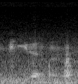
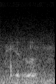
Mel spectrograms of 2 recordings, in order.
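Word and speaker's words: Petersen: So you actually don't even say Peterson in Danish, you say Pedersen.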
